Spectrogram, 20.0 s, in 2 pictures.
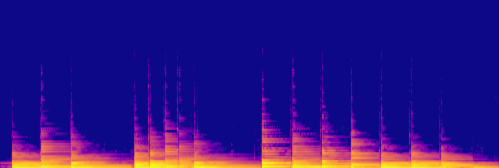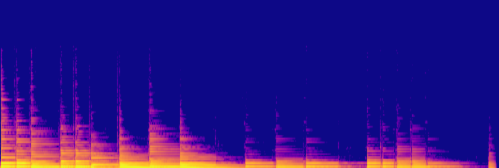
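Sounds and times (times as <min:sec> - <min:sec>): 
guitar: 0:00.0 - 0:19.9.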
